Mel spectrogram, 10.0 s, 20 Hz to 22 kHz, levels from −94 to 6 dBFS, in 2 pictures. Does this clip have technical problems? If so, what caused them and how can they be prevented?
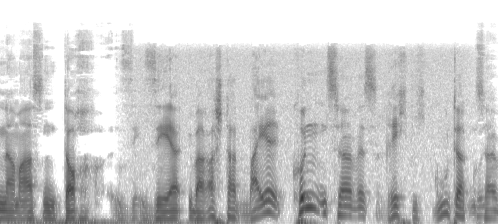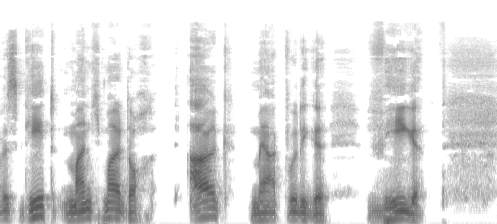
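Yes. From 1.14 to 4.88 s, digital radio blending to analogue: a 263 ms cross-fade to FM adds hiss around 20 dB down and drops the level about 2 dB, returning just before "geht manchmal doch arg". A better antenna or receiver position that keeps the digital signal locked prevents it.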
